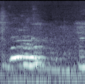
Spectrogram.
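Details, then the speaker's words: Expiratory grunting imitated by an adult lecturer in class: a brief voiced, moan-like grunt, described as a sign of a gravely ill, compromised neonate or adult. "Es quejido, está quejándose, es un quejido. Cuando ustedes escuchen eso en neonatos o en adultos, ese paciente está gravemente enfermo, está comprometido."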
